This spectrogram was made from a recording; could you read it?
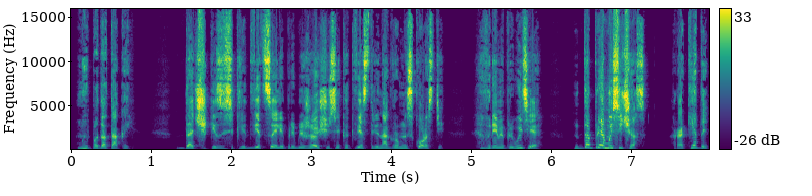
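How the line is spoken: Breathless. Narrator (Russian): выдохнула Эпплджек

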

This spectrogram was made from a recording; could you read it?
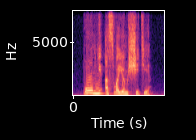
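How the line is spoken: Shouting. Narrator (Russian): закричал

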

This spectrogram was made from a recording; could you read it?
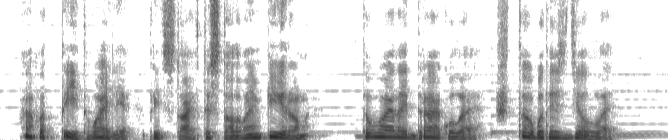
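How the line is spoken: Giggling. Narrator (Russian): Хихикала Пинки

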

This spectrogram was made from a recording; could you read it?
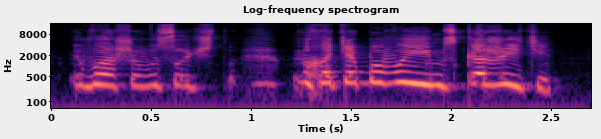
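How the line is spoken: Pleading. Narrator (Russian): Взмолился он Андуину

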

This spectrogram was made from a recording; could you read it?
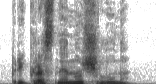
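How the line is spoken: Quiet reply. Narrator (Russian): также тихо отвечает Селестия

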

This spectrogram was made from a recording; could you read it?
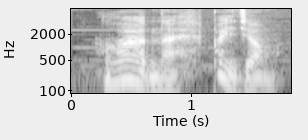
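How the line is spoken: Sigh, older sister. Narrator (Russian): вздохнула старшая сестра

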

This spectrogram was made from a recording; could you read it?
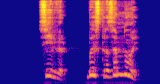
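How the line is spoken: Shouting. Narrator (Russian): закричала Свитибель

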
